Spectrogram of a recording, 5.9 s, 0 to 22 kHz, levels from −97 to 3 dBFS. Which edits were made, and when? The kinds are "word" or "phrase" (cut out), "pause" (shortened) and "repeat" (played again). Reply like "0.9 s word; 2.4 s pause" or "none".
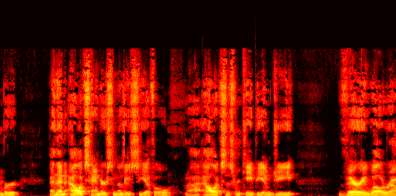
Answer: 1.9 s word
